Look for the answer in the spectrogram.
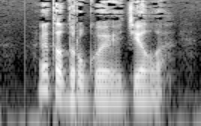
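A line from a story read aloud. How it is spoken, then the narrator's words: Calm. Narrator (Russian): все так же спокойно сказал Лейкил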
